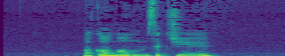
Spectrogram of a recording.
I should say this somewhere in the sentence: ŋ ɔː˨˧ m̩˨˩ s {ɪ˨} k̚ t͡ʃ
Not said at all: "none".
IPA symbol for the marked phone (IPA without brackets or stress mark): ɪ˥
